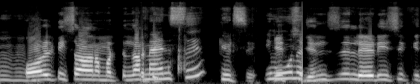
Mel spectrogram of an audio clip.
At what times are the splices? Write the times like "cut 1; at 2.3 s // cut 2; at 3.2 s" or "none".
cut 1; at 1.4 s // cut 2; at 3.1 s

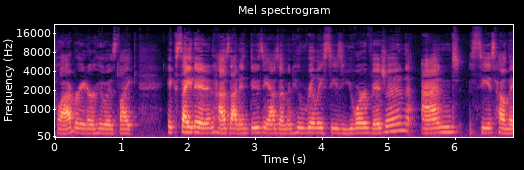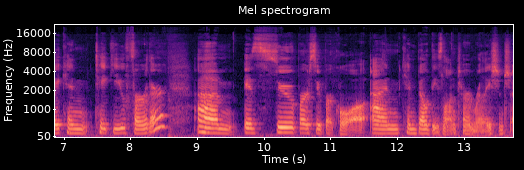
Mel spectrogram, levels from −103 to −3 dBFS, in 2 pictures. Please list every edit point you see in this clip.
none

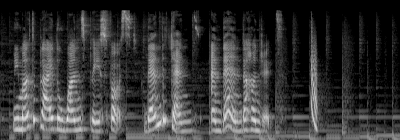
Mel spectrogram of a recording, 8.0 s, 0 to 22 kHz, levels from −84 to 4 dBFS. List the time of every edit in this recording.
cut 1; at 6.7 s

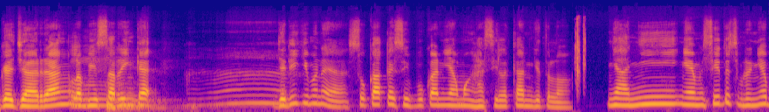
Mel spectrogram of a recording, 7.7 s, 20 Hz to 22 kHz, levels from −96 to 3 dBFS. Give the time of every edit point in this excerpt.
cut 1; at 5.6 s

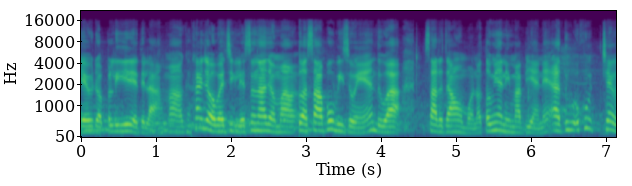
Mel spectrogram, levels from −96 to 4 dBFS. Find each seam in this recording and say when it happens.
cut 1; at 1.4 s // cut 2; at 2.9 s // cut 3; at 4.4 s

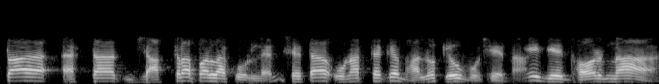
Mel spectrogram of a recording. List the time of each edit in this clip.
cut 1; at 5.3 s

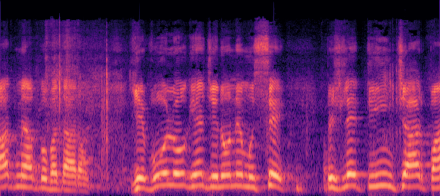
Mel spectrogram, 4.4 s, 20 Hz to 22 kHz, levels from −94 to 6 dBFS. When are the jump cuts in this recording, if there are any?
none

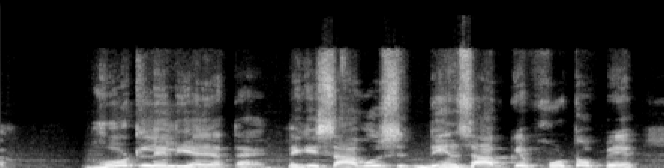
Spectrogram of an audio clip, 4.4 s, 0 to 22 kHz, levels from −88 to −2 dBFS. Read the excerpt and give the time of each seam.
none

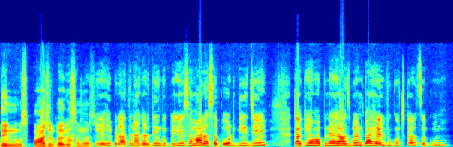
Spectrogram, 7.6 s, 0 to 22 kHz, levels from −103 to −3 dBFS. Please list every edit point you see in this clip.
cut 1; at 1.5 s

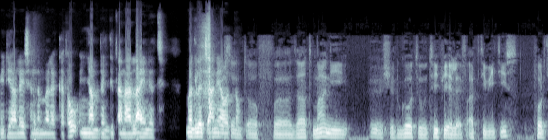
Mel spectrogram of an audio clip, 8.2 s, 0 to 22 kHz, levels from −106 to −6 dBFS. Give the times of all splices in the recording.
cut 1; at 3.6 s

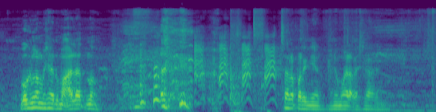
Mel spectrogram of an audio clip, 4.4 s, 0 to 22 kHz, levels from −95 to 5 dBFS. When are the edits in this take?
cut 1; at 2.8 s

